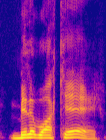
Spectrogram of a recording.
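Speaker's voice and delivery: "Milwaukee" drawn out as "Mil-a-wau-kee", extra syllable; mock pronunciation. Host jokes about place names, mock-saying "Milwaukee" as "Mil-a-wau-kee". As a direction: joke version of "Milwaukee" with a tacked-on vowel. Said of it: "It comes from the Indian".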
